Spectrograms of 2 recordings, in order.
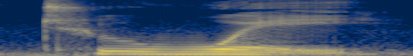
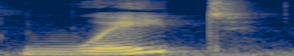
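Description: First: "to weigh" slow, open ending with no T; weigh without T. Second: "weight" slow, ending on a T. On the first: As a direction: drop the final T in "to weigh". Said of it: "sin la T". ("to weigh" lento, sin la T) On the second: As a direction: say "weight" slowly and close it with the T. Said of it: "a weight se le quita la T". ("weight" lento, con la T final) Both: Shown as a demonstration.

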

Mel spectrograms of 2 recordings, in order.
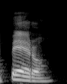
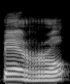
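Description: First: Pero with one quick tapped r; pero, short flapped r, no trill; single-r pronunciation. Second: Perro with a rolled, trilled rr; perro, long rolling r; double-r pronunciation. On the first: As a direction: tap the r lightly in pero. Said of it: "This is with only one R". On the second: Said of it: "This is not perro". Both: Shown as a demonstration.

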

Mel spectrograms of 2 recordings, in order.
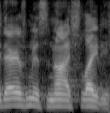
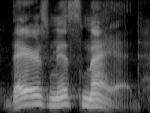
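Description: First: Said in the usual way. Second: Slow, drawn-out mocking nickname; mock sneer. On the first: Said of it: "don't even say". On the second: Shown as a demonstration. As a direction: stretch "Mad" out with scorn.

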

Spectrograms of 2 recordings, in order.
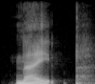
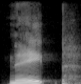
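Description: First: Knipe with a long I, rhyming with ripe; tentative pronunciation. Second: Nape with a long A, rhyming with tape; alternative pronunciation. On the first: Host unsure of the bishop's surname, tentative Knipe like "nipe". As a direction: try Knipe as "nipe", questioning. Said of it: "I don't know how to pronounce that". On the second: Host trying another reading of the surname, tentative Nape like "tape". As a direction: try Nape with an "ay" vowel, questioning. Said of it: "Maybe it's Nape". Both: Shown as a demonstration.

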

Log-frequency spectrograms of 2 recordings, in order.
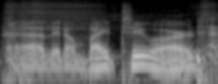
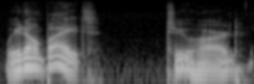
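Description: First: Slow, laughing through the words; can't hold back the giggles. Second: Teasing commercial voice, a little higher; ad read. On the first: Real, not acted. Repeats ad line laughing. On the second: Acted. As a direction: sell the line like a cheesy ad. Ad read punchline.

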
